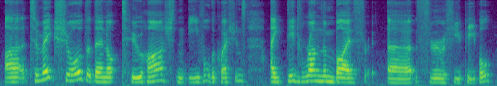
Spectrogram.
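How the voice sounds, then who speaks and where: Higher-voiced man in rambling, jokey banter. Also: unhurried, darkish tone. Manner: rambling, jokey, self-mocking, swears casually. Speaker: podcast co-host and quizmaster. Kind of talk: casual banter.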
